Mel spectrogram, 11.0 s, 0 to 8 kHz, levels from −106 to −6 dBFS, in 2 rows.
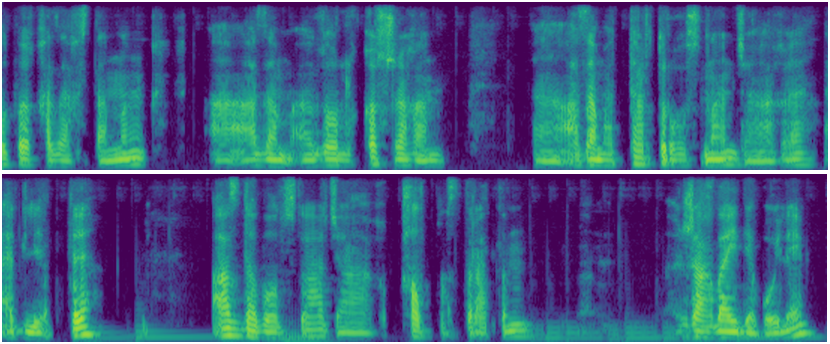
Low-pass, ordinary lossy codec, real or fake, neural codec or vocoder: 7.2 kHz; none; real; none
